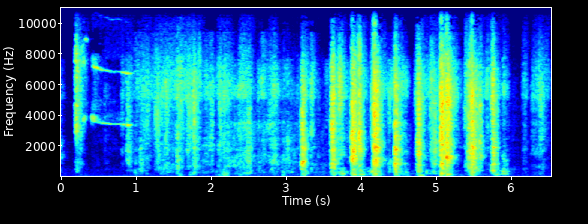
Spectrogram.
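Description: Latex 260 modelling balloon rubbing and squeaking under the hands as it is twisted. There is a short high squeak about half a second in, then softer rubbing, then a run of sharper rubbing squeaks over the last three seconds.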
